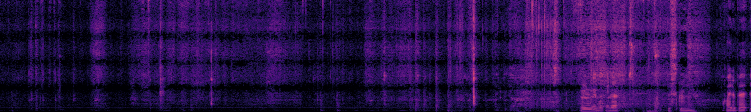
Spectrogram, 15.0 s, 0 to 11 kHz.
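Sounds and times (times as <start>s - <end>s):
pencil scratching on foam board: 11.5s - 14.1s.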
